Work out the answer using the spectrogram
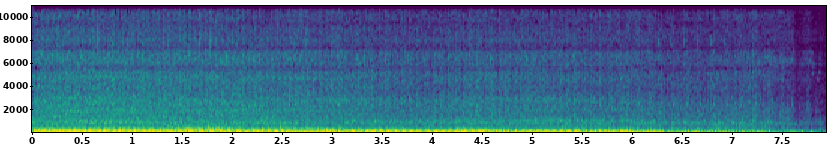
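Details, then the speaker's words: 1971 International 1210 pickup, sat 30 years, first start on jumped battery: old V8 races at a high steady idle then sags and dies; the throttle cable is too short for this carb, holding it open. "we figured out why it was i like revving so high the throttle cable is too short for this carb so we just got to adjust it"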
